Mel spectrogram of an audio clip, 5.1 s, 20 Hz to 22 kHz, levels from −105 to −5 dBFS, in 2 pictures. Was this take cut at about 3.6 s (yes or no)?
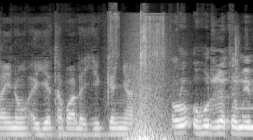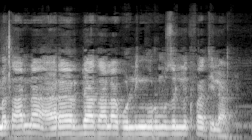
no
